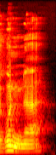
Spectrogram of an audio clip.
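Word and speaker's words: هُنَّ: Those two are the same word, hunna. In fact, the correct reading is hunna, not hinna.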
